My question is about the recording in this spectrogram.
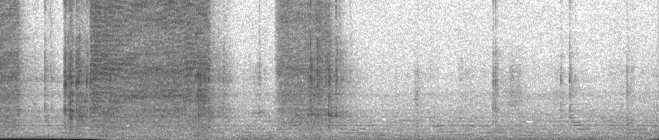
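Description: Aerosol can of acrylic graffiti paint spraying in two bursts: a longer hiss of about a second and a half, then a short one about three seconds in.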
